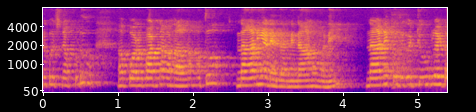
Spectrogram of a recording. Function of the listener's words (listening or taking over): listening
